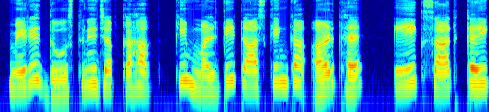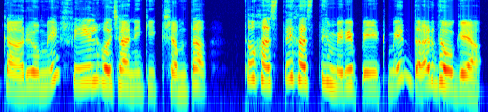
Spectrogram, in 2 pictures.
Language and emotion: Hindi, happy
